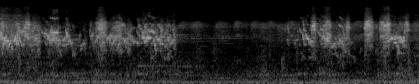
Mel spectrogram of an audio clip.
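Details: Pet lovebirds at home giving a dense burst of shrill squeaky chatter, a brief lull, then more sharp high chirps.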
